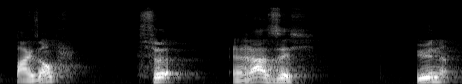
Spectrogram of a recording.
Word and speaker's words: raser: Le son Z comme un Z, finalement, on va le retrouver quand le S va se placer entre deux voyelles.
